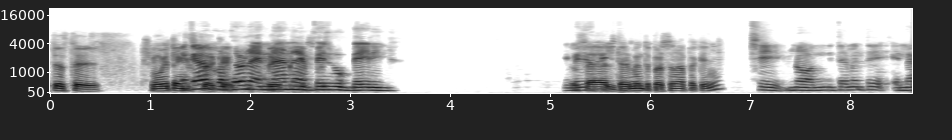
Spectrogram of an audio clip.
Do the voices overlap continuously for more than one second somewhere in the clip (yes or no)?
yes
